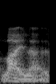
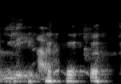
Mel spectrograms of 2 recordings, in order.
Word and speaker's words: Leila: Great, but pronounced Leela, not Leila, Leela. Not Leila, not Lila, Leela.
